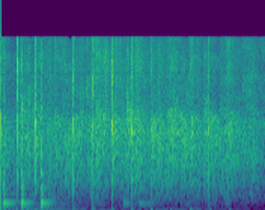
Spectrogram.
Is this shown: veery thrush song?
no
